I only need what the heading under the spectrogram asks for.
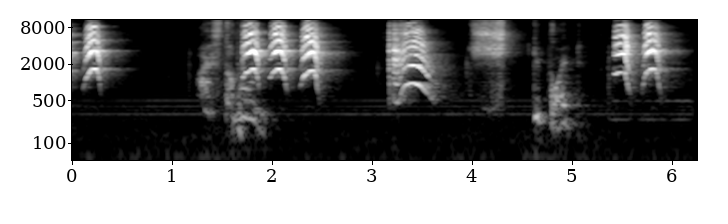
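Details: A male pet parrot, in a playful mood while its owner talks with it, gives harsh, high, arching squawks, often in quick bursts of two or three with short pauses between; faint low voices or handling sounds are heard briefly.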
